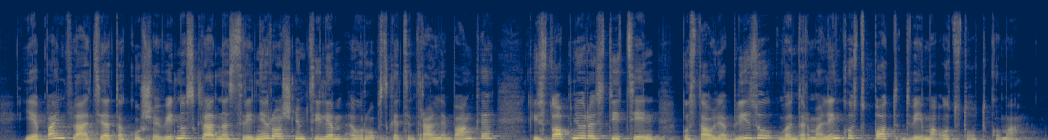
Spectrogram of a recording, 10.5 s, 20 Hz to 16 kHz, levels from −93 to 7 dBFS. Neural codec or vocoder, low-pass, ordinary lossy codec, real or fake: none; 14.4 kHz; none; real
